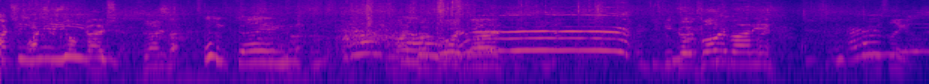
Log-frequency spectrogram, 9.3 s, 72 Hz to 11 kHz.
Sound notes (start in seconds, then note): 5.0 wails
